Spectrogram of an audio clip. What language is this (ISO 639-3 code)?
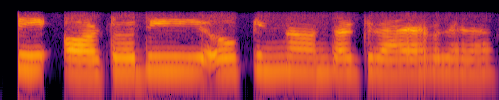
pan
